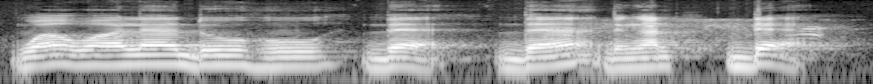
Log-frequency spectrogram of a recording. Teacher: da dengan punggung ujung lidah, tidak dengan ujung benar-benar ujung ya, bukan ujung tepi, namun punggung.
